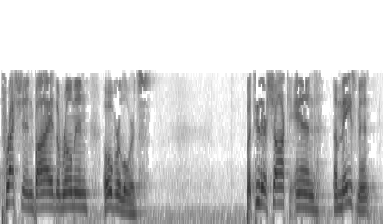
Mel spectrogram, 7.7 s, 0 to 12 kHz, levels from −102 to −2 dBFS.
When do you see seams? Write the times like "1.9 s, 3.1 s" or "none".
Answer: none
